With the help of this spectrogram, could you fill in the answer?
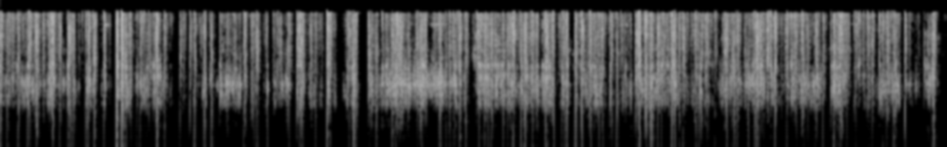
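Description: Fingertips of both hands rapidly tap and press keys across a plastic RGB-backlit computer keyboard with hollow plastic keycaps on a solid base. The result is a dense, continuous stream of bright, dry plastic clicks and clacks that stop instantly with no ring, and almost no low end.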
